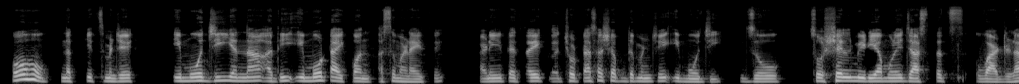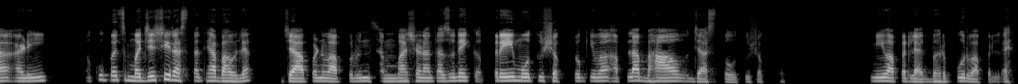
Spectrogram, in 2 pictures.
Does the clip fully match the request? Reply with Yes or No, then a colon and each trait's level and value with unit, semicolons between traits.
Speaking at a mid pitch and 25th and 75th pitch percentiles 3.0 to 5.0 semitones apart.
No: medium, 150 Hz; narrow, 2.6 semitones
